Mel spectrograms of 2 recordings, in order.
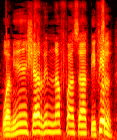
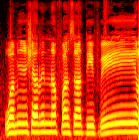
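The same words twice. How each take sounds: First: "fil" with a short, quick i; recited, ending on a brief unstretched "fil". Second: "fil" with the i stretched out long; recited with an overlong, held "fiiil"; wrongly long fi. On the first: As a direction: cut the vowel short in "fil". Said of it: "fi-nya pendek". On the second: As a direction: drag out the vowel in "fil". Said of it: "Enggak, fi-nya pendek". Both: Shown as a demonstration.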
